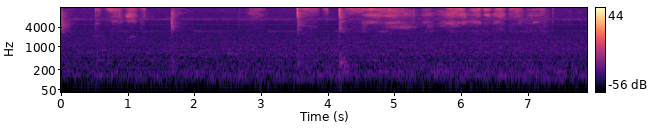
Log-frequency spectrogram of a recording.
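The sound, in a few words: writing on a board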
